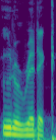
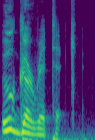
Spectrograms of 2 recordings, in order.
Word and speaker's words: Ugaritic: up from 2000 DC yeah what's the word udic mean ugaritic I see I even mispronounced it what does it mean it's a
